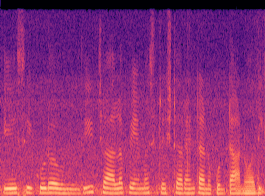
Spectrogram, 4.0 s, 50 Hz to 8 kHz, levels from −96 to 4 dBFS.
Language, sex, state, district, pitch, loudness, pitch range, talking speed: Telugu, female, Andhra Pradesh, Sri Satya Sai, 185 Hz, -14 LUFS, 180-195 Hz, 135 wpm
